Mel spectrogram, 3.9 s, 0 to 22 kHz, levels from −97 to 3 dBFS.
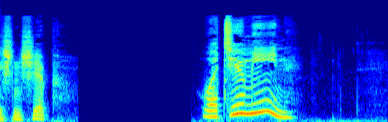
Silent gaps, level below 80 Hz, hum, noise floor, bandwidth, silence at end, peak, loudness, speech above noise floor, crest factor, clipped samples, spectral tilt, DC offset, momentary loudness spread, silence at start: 0.81-1.86 s; -64 dBFS; none; -62 dBFS; 13.5 kHz; 0.95 s; -14 dBFS; -28 LUFS; 34 dB; 18 dB; under 0.1%; -4 dB/octave; under 0.1%; 14 LU; 0 s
